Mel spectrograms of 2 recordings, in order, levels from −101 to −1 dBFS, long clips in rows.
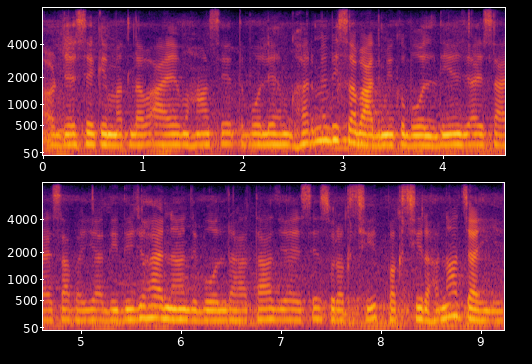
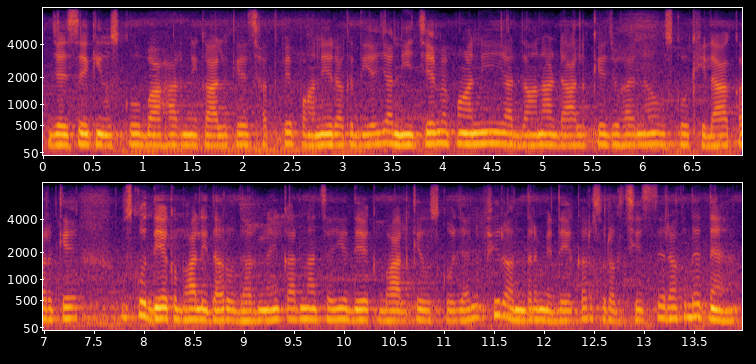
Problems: constant background noise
